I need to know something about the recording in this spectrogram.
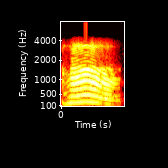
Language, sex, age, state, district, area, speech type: Odia, female, 60+, Odisha, Gajapati, rural, conversation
